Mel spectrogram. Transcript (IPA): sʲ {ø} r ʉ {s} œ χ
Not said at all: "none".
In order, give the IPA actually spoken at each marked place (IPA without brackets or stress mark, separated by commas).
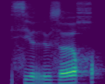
ø, z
